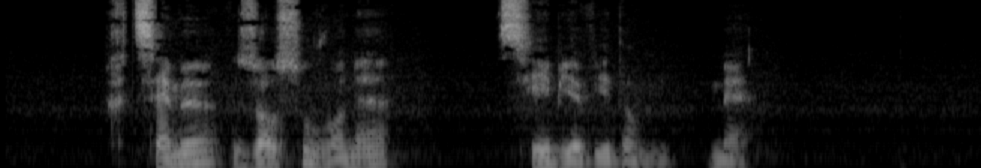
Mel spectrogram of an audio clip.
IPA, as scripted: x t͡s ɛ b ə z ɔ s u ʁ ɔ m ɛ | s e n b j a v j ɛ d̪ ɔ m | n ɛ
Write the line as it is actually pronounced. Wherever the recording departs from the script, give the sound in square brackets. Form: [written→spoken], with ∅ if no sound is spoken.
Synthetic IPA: x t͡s ɛ [b→m] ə z ɔ s u [ʁ→v] ɔ [m→n] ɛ | s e [n→∅] b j [a→ɛ] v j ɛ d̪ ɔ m | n ɛ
